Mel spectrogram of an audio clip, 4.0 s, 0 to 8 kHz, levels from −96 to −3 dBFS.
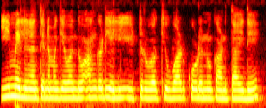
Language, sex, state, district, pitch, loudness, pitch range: Kannada, female, Karnataka, Bidar, 200 Hz, -15 LUFS, 195-205 Hz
